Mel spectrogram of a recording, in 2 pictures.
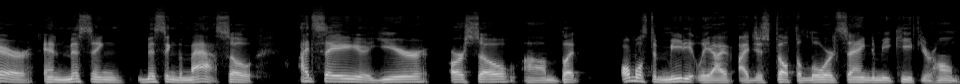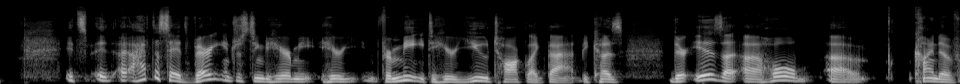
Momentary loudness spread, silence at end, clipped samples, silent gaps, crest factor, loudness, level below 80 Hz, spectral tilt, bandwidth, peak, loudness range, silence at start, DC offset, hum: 7 LU; 0 s; under 0.1%; none; 18 dB; -22 LUFS; -62 dBFS; -6 dB/octave; 15.5 kHz; -4 dBFS; 2 LU; 0 s; under 0.1%; none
